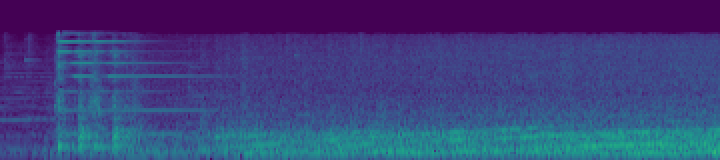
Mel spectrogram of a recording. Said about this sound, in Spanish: el autobús se detiene en la London Waterloo, que es una estación de tren.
